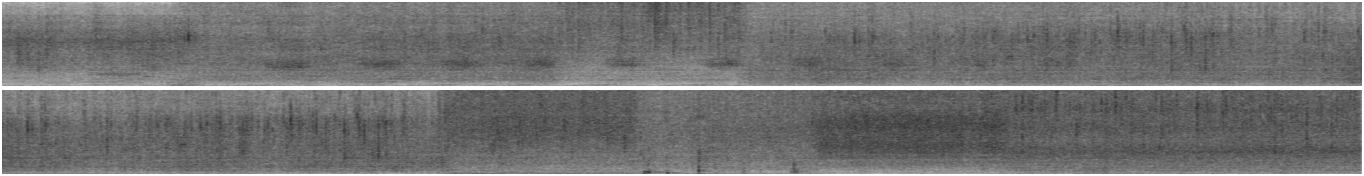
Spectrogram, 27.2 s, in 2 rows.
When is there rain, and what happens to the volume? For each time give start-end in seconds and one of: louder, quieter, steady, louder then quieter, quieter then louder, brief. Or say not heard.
0.0-27.1 louder.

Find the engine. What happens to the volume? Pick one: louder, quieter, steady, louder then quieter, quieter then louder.
steady.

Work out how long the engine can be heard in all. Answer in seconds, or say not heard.
14 s.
